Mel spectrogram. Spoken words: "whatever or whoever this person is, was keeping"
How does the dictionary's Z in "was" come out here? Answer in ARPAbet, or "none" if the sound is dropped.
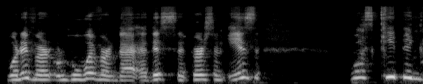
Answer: S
